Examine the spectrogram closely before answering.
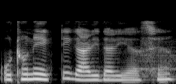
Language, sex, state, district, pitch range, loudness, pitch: Bengali, female, West Bengal, Alipurduar, 205-240 Hz, -16 LUFS, 225 Hz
